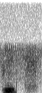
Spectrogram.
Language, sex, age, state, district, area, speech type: Bengali, male, 30-45, West Bengal, Jalpaiguri, rural, conversation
